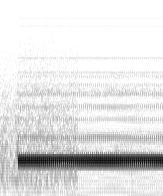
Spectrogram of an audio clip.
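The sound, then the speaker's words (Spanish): A steady telephone tone sounds as relatives call someone's phone: a single unbroken tone that starts after a brief low hiss and holds at an even, moderately loud level, with no separate key beeps. “Los familiares de Valentina no paraban de marcarle al teléfono.”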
